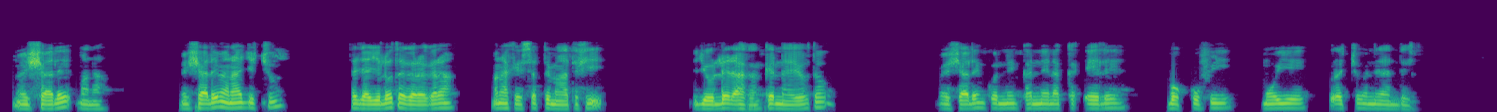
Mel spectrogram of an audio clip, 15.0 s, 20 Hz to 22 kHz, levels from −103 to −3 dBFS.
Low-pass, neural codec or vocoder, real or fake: 5.4 kHz; none; real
